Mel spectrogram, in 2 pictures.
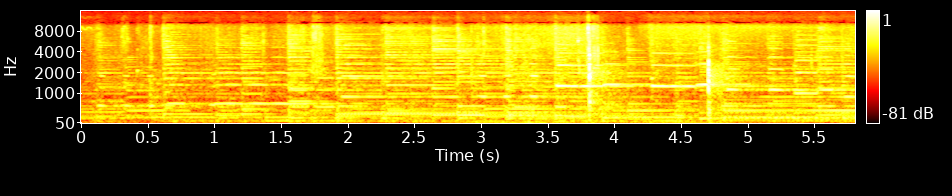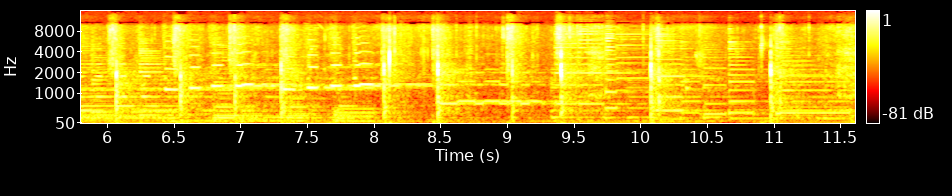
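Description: Knife chopping a tomato, seeds left in, into small cubes: a few sharp, crisp chops land irregularly over steady background music.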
